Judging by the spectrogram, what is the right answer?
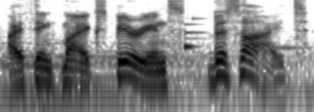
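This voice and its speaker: Man voicing a huffy, expressive young architect. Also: medium pitch, moderate pace, over music, close to an everyday voice. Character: dramatic young male architect.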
